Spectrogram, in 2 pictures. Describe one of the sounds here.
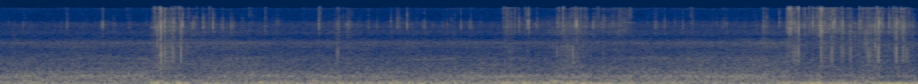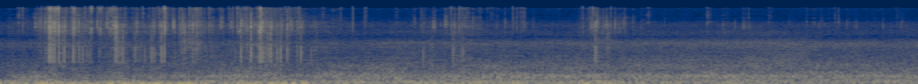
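A passing truck rumbles close by.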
